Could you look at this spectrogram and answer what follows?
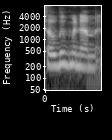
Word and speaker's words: aluminum: Which, by the way, it's aluminum, not aluminium.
